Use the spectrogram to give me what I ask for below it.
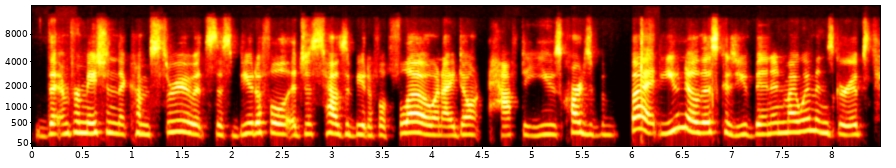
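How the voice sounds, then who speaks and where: A woman's voice: a little high, normal speed, hardly any pauses. A woman guest who talks about her spiritual work in a chatty, enthusiastic, rambling way. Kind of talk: casual video interview chat.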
